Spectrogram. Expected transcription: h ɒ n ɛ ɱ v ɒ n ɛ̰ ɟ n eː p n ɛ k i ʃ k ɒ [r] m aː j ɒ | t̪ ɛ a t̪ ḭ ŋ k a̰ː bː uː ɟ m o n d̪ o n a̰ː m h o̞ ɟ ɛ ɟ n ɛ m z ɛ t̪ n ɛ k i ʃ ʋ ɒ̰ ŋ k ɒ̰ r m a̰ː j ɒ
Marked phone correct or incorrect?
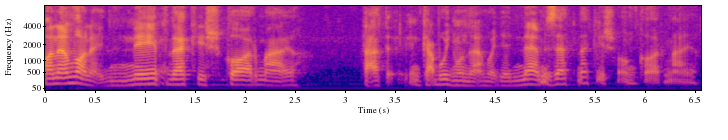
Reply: correct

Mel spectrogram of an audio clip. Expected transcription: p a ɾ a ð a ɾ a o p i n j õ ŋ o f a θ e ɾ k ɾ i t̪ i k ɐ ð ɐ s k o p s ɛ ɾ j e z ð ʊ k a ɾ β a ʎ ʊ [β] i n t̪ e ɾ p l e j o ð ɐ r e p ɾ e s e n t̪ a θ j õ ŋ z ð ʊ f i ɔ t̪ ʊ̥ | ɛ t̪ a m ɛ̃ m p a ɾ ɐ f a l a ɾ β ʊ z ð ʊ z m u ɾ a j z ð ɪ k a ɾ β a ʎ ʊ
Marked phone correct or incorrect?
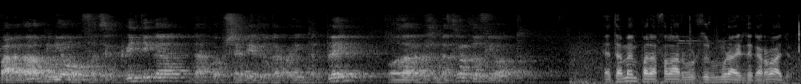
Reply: incorrect: none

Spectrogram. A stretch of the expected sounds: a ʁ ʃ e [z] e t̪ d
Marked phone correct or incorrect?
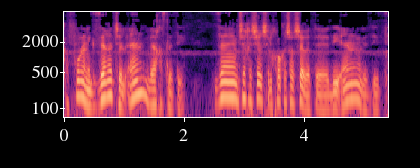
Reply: incorrect: ʁ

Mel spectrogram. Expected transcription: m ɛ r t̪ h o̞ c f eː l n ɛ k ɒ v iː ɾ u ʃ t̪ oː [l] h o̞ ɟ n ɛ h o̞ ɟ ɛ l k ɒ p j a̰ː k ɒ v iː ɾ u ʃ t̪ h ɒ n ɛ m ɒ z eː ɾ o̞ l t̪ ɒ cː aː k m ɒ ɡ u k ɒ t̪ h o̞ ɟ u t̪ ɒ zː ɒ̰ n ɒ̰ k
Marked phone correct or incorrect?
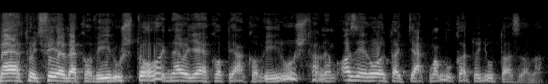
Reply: correct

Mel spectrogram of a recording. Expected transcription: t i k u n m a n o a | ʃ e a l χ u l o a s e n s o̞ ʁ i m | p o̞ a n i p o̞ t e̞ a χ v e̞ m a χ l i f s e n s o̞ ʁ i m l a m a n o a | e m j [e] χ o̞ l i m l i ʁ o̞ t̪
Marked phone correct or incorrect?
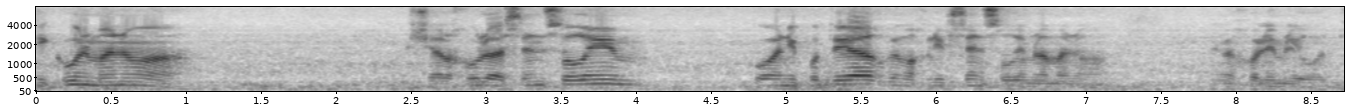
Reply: correct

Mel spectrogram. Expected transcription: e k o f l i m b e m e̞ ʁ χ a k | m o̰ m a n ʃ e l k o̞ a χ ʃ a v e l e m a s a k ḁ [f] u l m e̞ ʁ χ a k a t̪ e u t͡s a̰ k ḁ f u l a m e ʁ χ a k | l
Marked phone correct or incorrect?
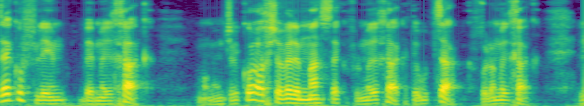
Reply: correct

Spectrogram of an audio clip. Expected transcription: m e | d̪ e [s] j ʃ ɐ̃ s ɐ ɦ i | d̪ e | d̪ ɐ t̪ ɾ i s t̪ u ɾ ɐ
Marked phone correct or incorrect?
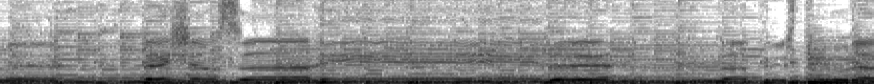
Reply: incorrect: none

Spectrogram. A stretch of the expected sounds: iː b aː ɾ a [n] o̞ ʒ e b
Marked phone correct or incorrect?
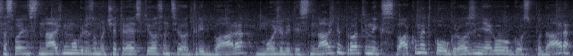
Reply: incorrect: m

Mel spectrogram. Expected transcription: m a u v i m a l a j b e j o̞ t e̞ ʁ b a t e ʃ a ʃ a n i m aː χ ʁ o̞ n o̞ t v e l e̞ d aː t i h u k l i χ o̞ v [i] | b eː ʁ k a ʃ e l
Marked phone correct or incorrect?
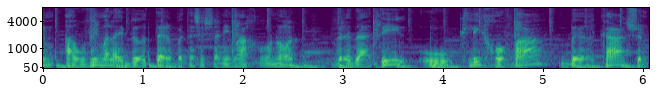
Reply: incorrect: a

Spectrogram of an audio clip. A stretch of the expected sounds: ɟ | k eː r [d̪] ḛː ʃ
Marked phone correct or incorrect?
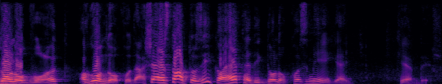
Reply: correct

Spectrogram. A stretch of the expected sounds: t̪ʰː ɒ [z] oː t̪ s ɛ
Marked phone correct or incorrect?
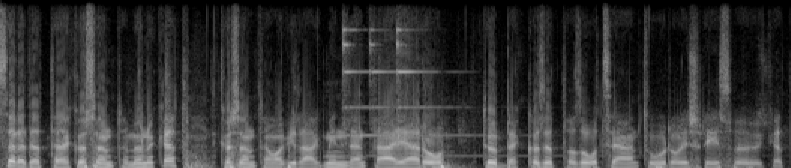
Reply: correct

